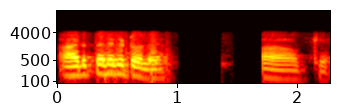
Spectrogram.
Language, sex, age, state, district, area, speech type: Malayalam, male, 18-30, Kerala, Kasaragod, rural, conversation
